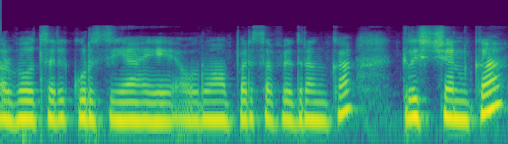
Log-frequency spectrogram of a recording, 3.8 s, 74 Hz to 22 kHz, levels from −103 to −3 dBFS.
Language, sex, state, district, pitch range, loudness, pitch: Hindi, female, Punjab, Kapurthala, 195-215 Hz, -16 LUFS, 205 Hz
